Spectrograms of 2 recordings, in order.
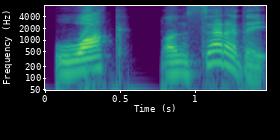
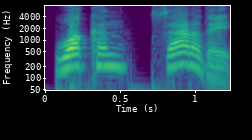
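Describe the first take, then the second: First: The words work and on are said separately. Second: The words work and on run together.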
